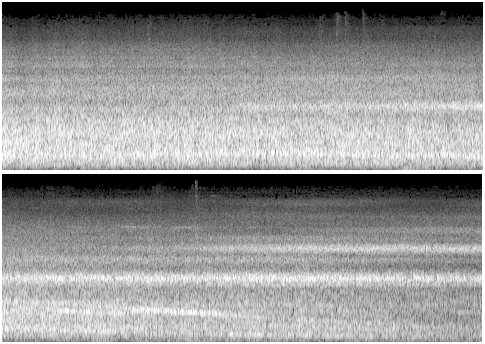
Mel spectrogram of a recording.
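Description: A train rumbles loudly past on its rails, slowly slowing down.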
